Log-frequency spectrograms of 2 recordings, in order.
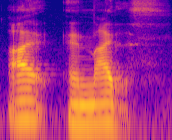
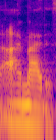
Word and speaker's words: Ioannidis: False start was by Matt Ioannidis. Matt Ioannidis.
